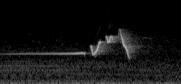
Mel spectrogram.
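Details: A Japanese bush warbler on 26 May 2019 gives a long, steady low whistle, then three quick, bright notes that leap upward and flick down, the classic hoo-hokekyo phrase.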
